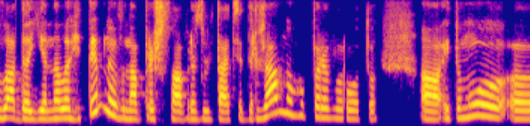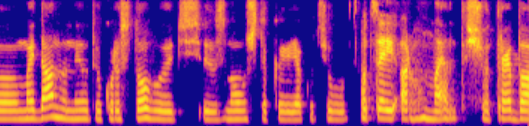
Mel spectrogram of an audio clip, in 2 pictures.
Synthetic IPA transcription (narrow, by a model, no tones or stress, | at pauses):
lˠɑd̪ɐjɛnɛlˠeɦʲit̪ɪmnɔjʋɔnɑpɾɪjʃlˠɑʋɾezʊlʲt̪ɑtʲid̪erʒɑwnɔɦɔpeɾeʋɔɾɔt̪ʊḭt̪ɔmu | mɐjd̪ɑnʋɔnɪɔt̪ʋɪkɔɾɪst̪ɔʋʊjʊtʲznɔʋʊʃt̪ɐkɪjɐkʊt͡s̪ʲuɔt̪sɛjɐrɦʊmɛnt̪ʃt͡ʃɔt̪ɾɛbɐ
